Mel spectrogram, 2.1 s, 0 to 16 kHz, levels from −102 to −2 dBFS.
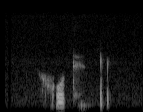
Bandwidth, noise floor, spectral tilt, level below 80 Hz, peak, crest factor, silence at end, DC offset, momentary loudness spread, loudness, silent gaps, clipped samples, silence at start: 11 kHz; -80 dBFS; -7 dB/octave; under -90 dBFS; -28 dBFS; 24 dB; 0.5 s; under 0.1%; 16 LU; -49 LUFS; none; under 0.1%; 0.6 s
